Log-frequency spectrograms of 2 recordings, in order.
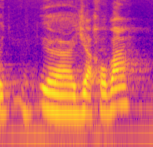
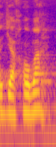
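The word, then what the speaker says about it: Jehová: que también se conoce se pronuncia también a veces como y joba porque le están agregando las letras las de las vocales de adonay en youtube y crear la palabra ya jova pero en realidad no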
